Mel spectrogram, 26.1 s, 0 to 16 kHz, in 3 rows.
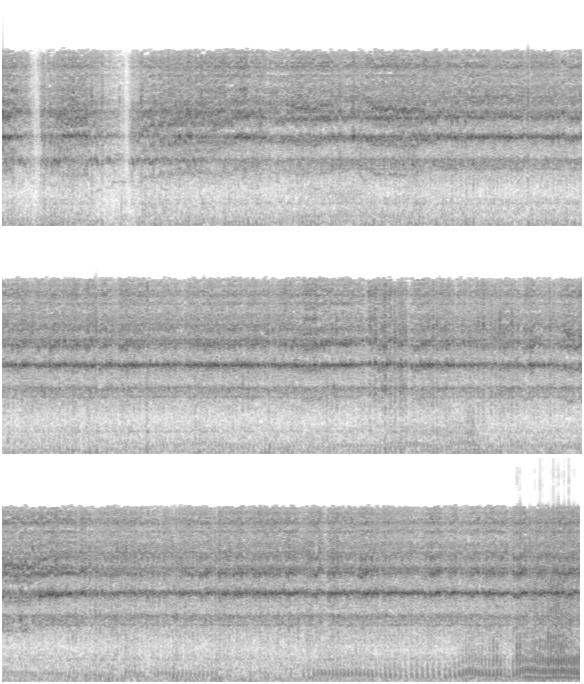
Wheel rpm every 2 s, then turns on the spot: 110, 150, 210, 220, 230, 230, 230, 230, 230, 230, 230, 230, 230.
none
